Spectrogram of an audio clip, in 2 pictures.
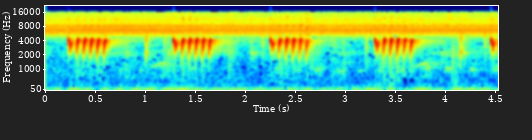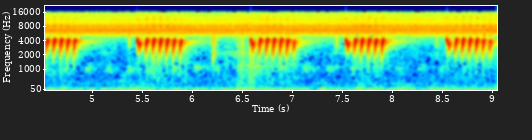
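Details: Olive-backed sunbird giving its fighting song, played as a lure for trapping: short high chattering bursts of about six rapid notes, repeated roughly every second in steady rhythm over a faint low hum.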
